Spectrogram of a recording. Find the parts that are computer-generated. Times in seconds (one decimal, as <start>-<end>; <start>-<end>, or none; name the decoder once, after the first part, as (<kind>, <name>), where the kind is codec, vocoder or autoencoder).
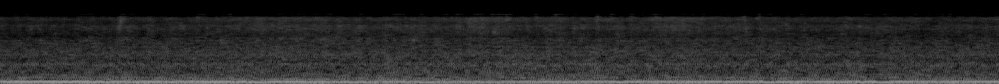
0.0-10.0 (vocoder, Vocos)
